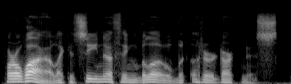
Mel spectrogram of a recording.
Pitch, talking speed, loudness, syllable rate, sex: 100 Hz, 225 wpm, -22 LUFS, 6.1 syllables/s, male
